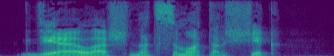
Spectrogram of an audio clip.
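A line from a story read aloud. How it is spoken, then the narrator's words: Hiss. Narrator (Russian): прошипел Прайрот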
